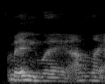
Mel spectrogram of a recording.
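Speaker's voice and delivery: ordinary talk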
